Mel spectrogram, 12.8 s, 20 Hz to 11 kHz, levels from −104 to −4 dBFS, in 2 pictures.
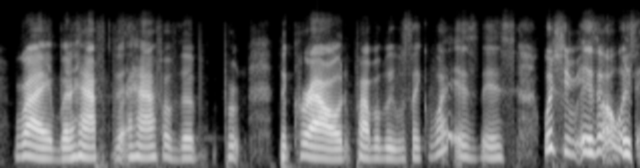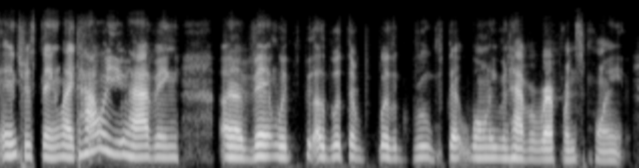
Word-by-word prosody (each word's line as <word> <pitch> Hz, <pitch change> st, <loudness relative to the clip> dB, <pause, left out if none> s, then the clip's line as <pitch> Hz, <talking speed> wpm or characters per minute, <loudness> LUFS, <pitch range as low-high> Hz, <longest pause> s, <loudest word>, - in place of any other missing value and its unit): Right, 180 Hz, -4 st, +6 dB
but 160 Hz, +2 st, +1 dB
half 175 Hz, -3 st, +4 dB
the -, -, -5 dB
half 175 Hz, 0 st, +2 dB
of 170 Hz, -5 st, -6 dB
the 160 Hz, 0 st, -3 dB, 0.3 s
per 175 Hz, -1 st, -7 dB, 0.4 s
the 180 Hz, -, -3 dB
crowd 165 Hz, -6 st, +6 dB
probably 160 Hz, -3 st, -1 dB
was 150 Hz, +1 st, -14 dB
like, 165 Hz, +1 st, -8 dB
"What 240 Hz, +9 st, -6 dB
is 170 Hz, -3 st, -6 dB
this?" 165 Hz, -1 st, -8 dB, 0.3 s
which 310 Hz, -2 st, -1 dB
is 240 Hz, +1 st, 0 dB
always 225 Hz, -5 st, +1 dB
interesting, 185 Hz, -3 st, -3 dB
like, 175 Hz, -2 st, +1 dB
how 235 Hz, +7 st, +1 dB
are -, -, -1 dB
you 215 Hz, -4 st, -4 dB
having 175 Hz, -1 st, +2 dB, 0.4 s
a 170 Hz, -1 st, +3 dB
event 180 Hz, +4 st, +1 dB
with 170 Hz, -2 st, -3 dB, 0.2 s
a 170 Hz, -, 0 dB
with 180 Hz, +3 st, -6 dB
a 175 Hz, -4 st, -4 dB, 0.2 s
with 175 Hz, -3 st, -3 dB
a -, -, -10 dB, 0.2 s
group 170 Hz, -2 st, -8 dB
that 170 Hz, -2 st, -2 dB
won't 165 Hz, -1 st, -5 dB
even 160 Hz, -1 st, -7 dB
have 155 Hz, -3 st, +1 dB
a 145 Hz, -, -8 dB
reference 145 Hz, 0 st, -1 dB
point? 130 Hz, -3 st, -9 dB
170 Hz, 190 wpm, -24 LUFS, 160-185 Hz, 0.4 s, Right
